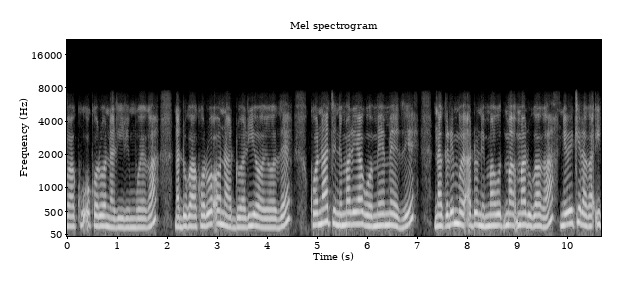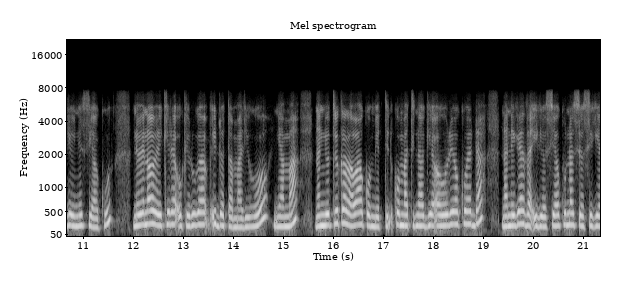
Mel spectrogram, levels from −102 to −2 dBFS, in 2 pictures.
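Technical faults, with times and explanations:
10.12 to 11.14 s and 17.70 to 20.39 s, AMR rate drop: in both stretches the speech turns rougher, grainier and more synthetic, with the same bandwidth and no gap, then clears again. This fits the wideband codec being stepped down from 12.65 to 8.85 kbit/s, as happens when a weak radio link needs more of its bits for error protection. With fewer bits, the codec models the vocal tract and excitation pulses more coarsely, which makes the speech sound raspier.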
